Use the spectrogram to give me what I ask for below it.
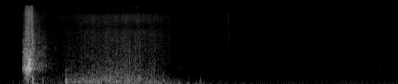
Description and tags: match strike
Striking and lighting a wooden match. Recorded with the Zoom H4's on-board microphone.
